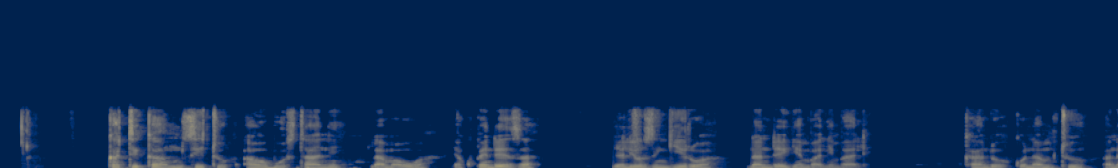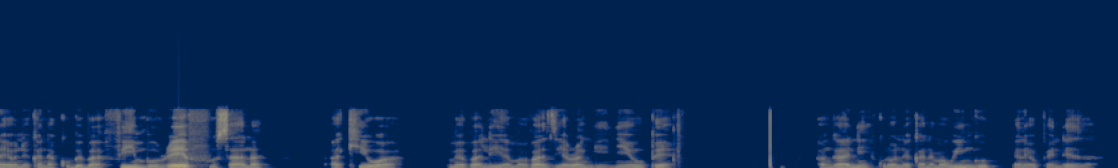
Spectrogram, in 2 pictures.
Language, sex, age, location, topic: Swahili, male, 25-35, Kisii, health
